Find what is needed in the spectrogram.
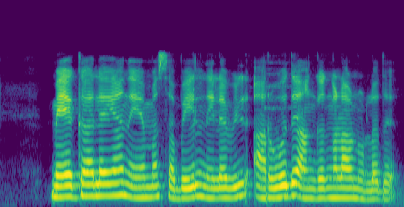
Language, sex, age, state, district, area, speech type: Malayalam, female, 45-60, Kerala, Kozhikode, urban, read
